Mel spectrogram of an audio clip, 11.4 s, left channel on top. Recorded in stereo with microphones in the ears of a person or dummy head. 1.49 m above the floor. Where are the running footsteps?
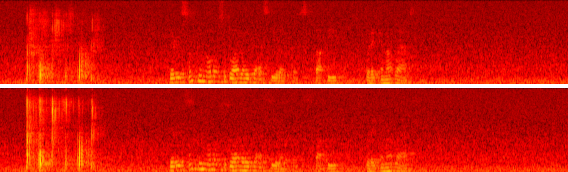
60° right (ahead or behind), 4 m; by 1.9 s 70° right (ahead or behind), 4 m.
